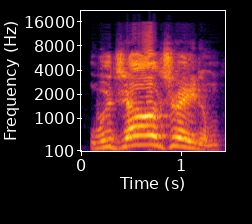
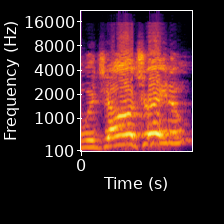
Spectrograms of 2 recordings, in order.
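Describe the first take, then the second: First: Slow, leaning on y'all, falling at the end; slow emphatic repeat. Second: Higher and louder, punch the word trade; excited question. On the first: Streamer pressing chat for an answer, slow and emphatic. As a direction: drag it out, stressing y'all. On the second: Streamer asking chat about the trade, high and loud. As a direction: call it out eagerly to the chat. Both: Real, not acted.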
